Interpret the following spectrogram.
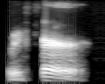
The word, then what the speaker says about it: refer: En el primer caso tenemos refer. Como lo decíamos, tenemos 2 sílabas, refer. Y la mayor fuerza de voz cae en la última sílaba, porque no decimos refer.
